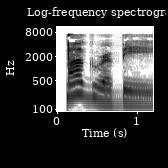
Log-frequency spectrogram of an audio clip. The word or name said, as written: maghrebi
